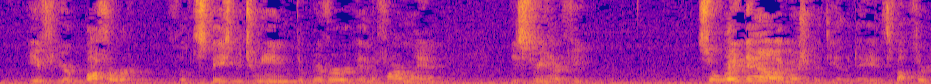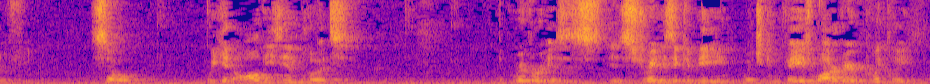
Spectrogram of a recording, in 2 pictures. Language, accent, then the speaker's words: English; Kenosha, Wisconsin, United States; I love Kenosha. I'm from Kenosha, born and raised here.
